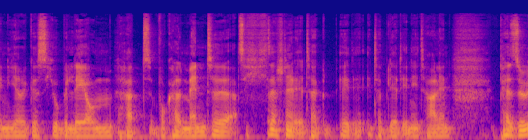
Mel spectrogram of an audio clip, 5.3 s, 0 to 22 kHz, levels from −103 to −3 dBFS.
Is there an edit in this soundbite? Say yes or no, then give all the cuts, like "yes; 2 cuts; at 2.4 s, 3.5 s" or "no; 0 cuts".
yes; 3 cuts; at 1.2 s, 2.4 s, 2.7 s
